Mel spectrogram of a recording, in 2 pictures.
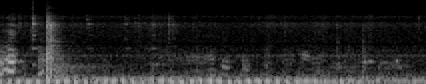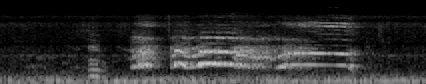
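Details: Backyard chickens: a sharp squawk at the start and soft scattered clucks, then a loud, rough crow of nearly two seconds near the end, over a steady low hum.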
